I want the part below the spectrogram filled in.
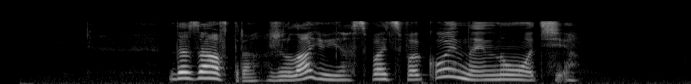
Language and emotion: Russian, positive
